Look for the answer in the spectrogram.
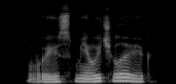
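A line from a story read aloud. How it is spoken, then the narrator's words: Very quiet. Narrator (Russian): очень тихо произнесла Слепакова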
